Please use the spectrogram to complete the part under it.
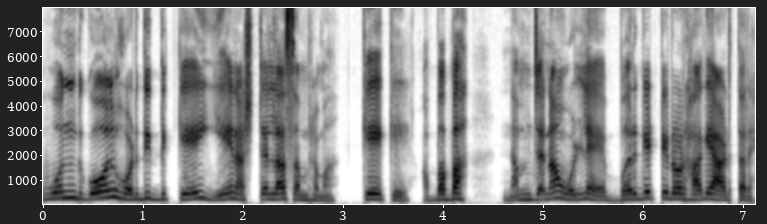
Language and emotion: Kannada, disgusted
